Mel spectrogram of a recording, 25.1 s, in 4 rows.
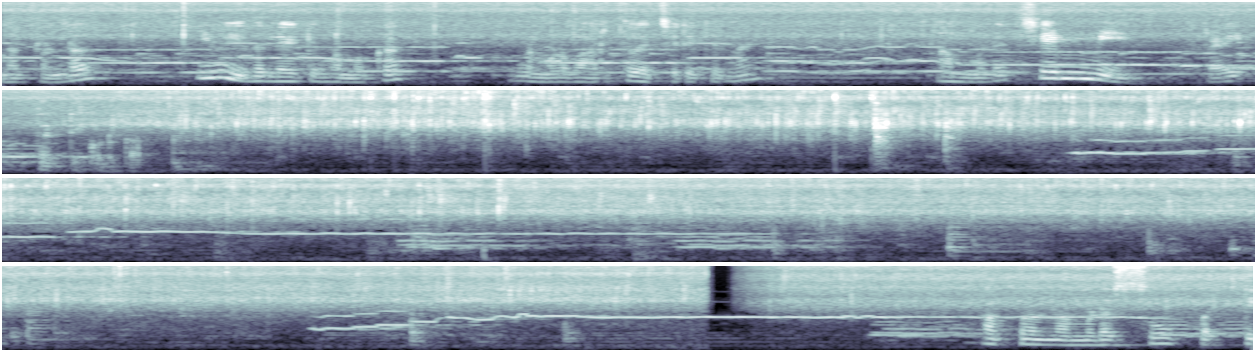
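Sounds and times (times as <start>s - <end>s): oil sizzling in frying pan: 0.0s - 25.0s
spatula scraping a pan: 16.6s - 19.5s.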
